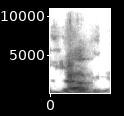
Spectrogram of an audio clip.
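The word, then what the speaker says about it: Zappe: It's so bad you have to put in – how do you even say his name? Bailey Zapper? – Bailey Zappi.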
